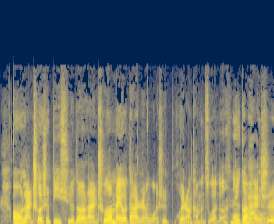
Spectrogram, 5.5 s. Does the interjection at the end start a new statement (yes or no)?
no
